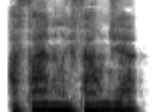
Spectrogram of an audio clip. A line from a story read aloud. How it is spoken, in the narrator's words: she said breathlessly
